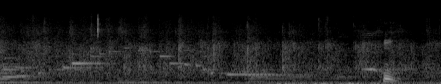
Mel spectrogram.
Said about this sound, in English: Then clap your hands for the Lord, somebody.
